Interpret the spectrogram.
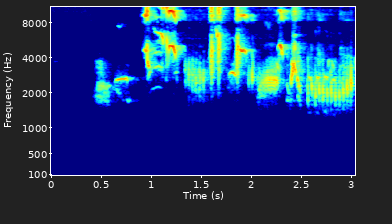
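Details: White-throated robin (Irania gutturalis), song.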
